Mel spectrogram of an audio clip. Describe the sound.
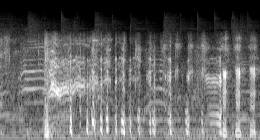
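A cat gives a few high, wavering meows among people talking in quick bursts.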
